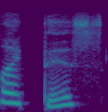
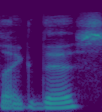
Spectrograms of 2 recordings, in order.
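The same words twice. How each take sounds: First: The voice is pitched high in the range. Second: The voice is pitched low in the range. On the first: This is a forced voice. "when I talk like this, ... force yourself to talk like this" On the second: This is the natural speaking voice. "my normal speaking voice um is basically just like this, like kind of really low"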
